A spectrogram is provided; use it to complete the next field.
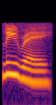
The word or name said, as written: lire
